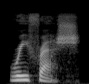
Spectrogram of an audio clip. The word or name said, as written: refresh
